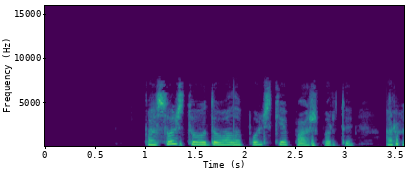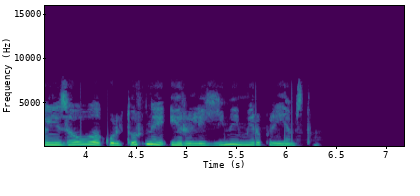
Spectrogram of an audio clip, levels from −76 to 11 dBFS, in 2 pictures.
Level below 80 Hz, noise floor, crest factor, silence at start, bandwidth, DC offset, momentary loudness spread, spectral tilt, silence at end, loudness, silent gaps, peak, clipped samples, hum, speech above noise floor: -56 dBFS; -86 dBFS; 18 dB; 1 s; 7.6 kHz; under 0.1%; 10 LU; -5.5 dB/octave; 0.85 s; -18 LUFS; none; 0 dBFS; under 0.1%; none; 69 dB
